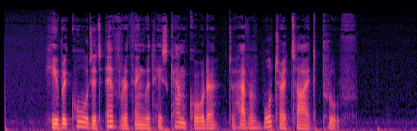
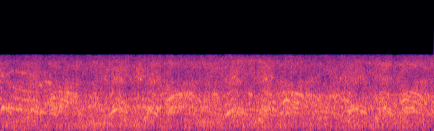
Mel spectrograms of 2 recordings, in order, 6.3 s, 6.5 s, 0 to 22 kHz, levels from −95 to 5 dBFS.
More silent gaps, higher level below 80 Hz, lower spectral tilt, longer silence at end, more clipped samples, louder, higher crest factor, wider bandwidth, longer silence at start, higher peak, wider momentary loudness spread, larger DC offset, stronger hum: neither; about the same, -48 dBFS vs -44 dBFS; second, -5.5 dB/octave vs -9 dB/octave; first, 0.55 s vs 0 s; neither; second, -27 LUFS vs -19 LUFS; first, 22 dB vs 14 dB; first, 15.5 kHz vs 4 kHz; about the same, 0.1 s vs 0 s; about the same, -6 dBFS vs -6 dBFS; first, 9 LU vs 2 LU; neither; neither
